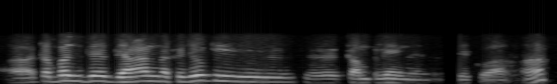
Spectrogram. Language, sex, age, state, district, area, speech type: Sindhi, male, 60+, Uttar Pradesh, Lucknow, rural, conversation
